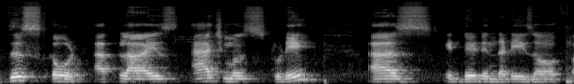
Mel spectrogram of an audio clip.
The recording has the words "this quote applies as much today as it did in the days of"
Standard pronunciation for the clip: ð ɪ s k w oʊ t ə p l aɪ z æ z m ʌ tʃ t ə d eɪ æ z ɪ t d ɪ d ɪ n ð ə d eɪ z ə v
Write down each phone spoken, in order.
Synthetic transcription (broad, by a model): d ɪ s k oʊ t ə p l aɪ z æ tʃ m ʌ s t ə d eɪ æ z ɪ t d ɪ d ɪ n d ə d eɪ z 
